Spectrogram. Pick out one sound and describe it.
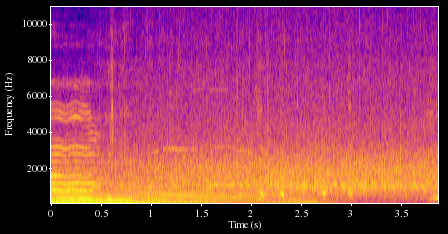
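A sustained keyboard chord rings out and fades away.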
